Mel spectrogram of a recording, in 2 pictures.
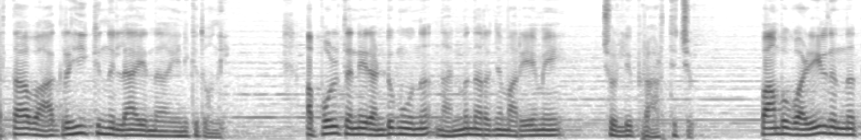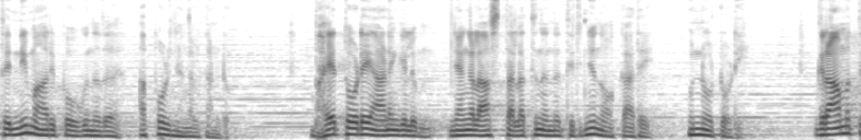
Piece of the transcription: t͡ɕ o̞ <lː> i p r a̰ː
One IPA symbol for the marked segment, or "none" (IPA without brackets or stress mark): lː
